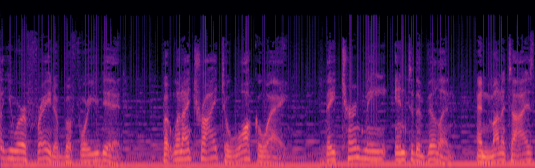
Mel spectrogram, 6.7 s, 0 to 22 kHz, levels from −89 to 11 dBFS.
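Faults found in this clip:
Filter restarted on every block. Buzz at 50 Hz throughout, tracking signal level. Filter state resets each block, so each block starts with a transient, consistent with 20 ms blocks.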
